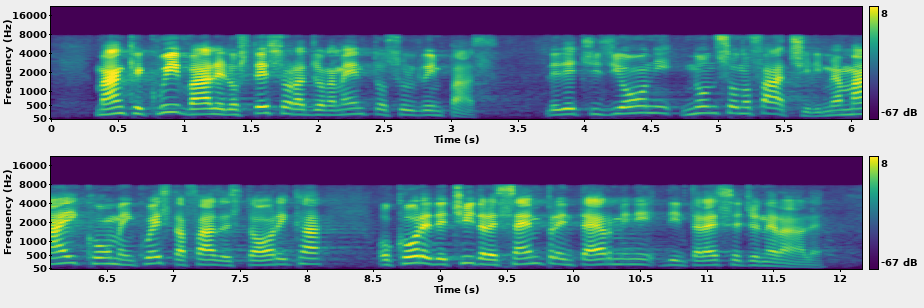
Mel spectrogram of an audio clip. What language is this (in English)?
Italian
